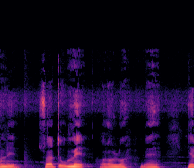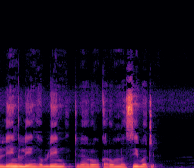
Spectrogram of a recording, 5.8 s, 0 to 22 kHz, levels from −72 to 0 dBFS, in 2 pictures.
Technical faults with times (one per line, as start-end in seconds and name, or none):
none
